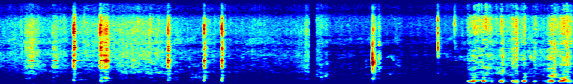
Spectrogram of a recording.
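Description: Sugar frying in oil in a pan for a paneer curry: a faint sizzle under scattered scrapes and clicks of stirring, growing busier toward the end.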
